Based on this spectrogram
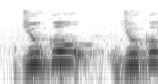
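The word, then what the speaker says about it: Dzukou: में आग लग गई तो डी जूको वैली लोग पढ़ते हैं, डी साइलेंट रहता है तो इसे कहते हैं जूको वैली।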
